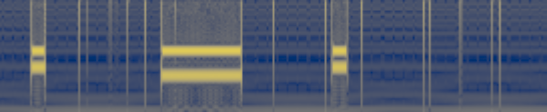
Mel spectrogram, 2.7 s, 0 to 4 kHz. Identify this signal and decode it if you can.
DTMF, heard as telephone touch tones, tones of about 90 ms. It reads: 050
